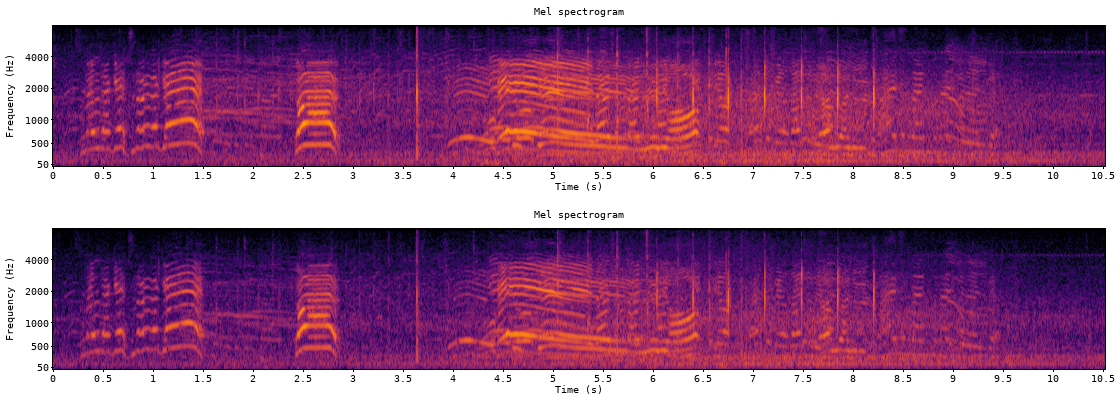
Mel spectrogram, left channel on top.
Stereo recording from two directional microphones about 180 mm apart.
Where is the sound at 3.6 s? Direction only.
Centre (ahead or behind).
